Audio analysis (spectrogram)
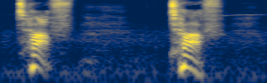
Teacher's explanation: My tongue is actually on the roof of my mouth when I say that word, tough, and it makes an F sound at the end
